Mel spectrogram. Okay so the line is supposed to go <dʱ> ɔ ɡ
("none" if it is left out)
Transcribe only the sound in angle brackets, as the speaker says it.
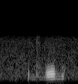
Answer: dʱ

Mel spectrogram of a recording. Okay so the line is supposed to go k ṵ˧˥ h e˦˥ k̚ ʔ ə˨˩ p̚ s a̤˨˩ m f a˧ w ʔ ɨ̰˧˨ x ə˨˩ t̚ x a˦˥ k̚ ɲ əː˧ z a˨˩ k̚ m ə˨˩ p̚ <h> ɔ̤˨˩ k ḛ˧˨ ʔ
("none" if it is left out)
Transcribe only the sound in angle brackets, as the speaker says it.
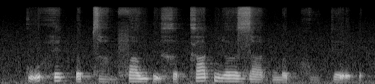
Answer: h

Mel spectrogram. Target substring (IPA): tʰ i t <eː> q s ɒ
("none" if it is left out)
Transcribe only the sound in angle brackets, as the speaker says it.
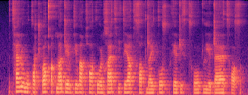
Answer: eː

